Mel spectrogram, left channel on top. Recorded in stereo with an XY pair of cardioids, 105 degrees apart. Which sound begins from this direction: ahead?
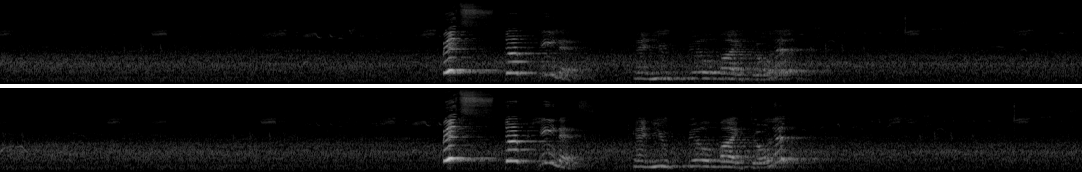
A shout, at 4.4 s.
